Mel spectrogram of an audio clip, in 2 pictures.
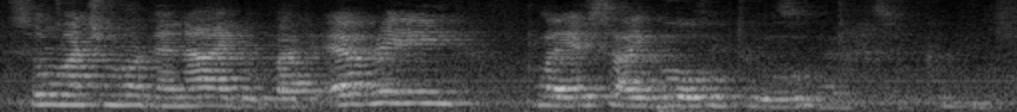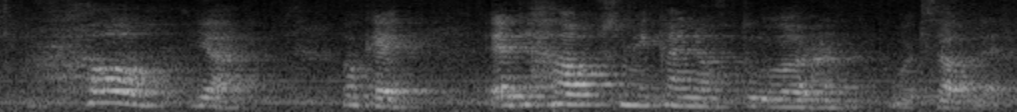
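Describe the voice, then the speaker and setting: Taking it slowly in a fairly high voice, a Czech-accented woman from the Czech Republic rambles through a slide presentation for a naturalist club, laughing and using many fillers. The meeting-room recording is noisy and echoey, with her voice distant.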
